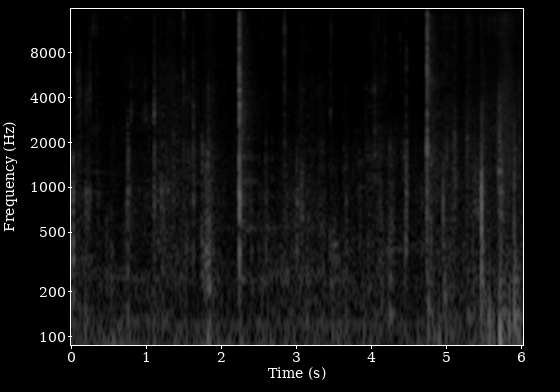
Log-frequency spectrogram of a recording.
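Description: Hands working a Hutchinson Fusion 5 tubeless tire off an ICAN Aero 40 carbon rim: irregular rubbery scuffs, creaks and clicks as the bead is pushed and pulled. Two sharper clicks come about two seconds and about four and a half seconds in. The bead is a tight fit and hard to get off by hand.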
